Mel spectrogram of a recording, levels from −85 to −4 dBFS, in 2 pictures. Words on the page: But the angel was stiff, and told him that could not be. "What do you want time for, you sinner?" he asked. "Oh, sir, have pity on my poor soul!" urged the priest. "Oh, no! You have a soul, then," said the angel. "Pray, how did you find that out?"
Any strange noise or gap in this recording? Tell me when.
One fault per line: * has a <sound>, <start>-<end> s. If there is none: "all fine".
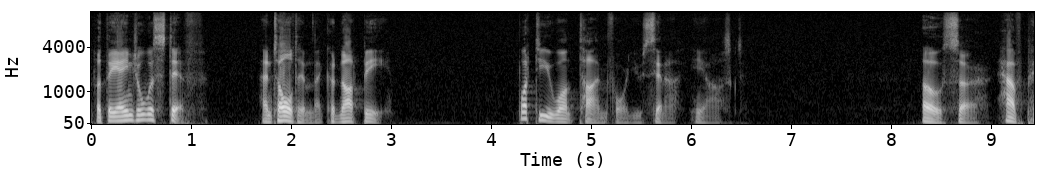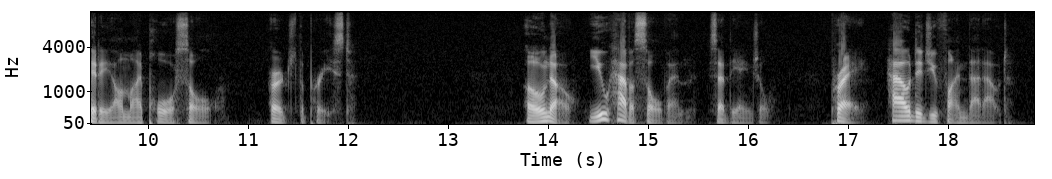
all fine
